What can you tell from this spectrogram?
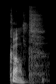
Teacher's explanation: The Dutch K is softer than the English K and sounds like a cross between the English K and G.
